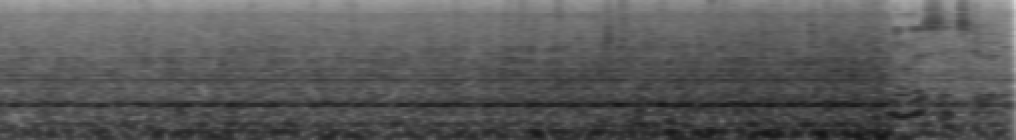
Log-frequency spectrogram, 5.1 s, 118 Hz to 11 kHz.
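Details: 32-year-old 1989 Maytag A512 Fabric-Matic washer during spin and drain: a soft, steady hum with water rushing through the pump and no grinding. It is impressively quiet and normal, though it occasionally squeaks faintly during spin.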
